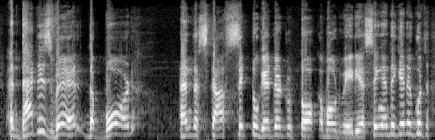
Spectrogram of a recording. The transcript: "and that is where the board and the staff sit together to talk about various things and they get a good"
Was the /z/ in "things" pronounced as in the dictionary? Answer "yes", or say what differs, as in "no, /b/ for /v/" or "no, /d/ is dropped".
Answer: no, /z/ is dropped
